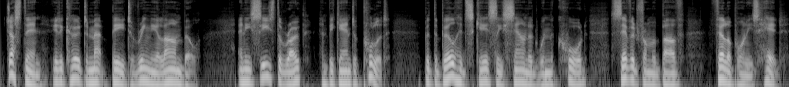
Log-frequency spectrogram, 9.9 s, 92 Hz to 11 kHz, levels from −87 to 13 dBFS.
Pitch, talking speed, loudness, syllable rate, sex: 110 Hz, 230 wpm, -19 LUFS, 6.2 syllables/s, male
